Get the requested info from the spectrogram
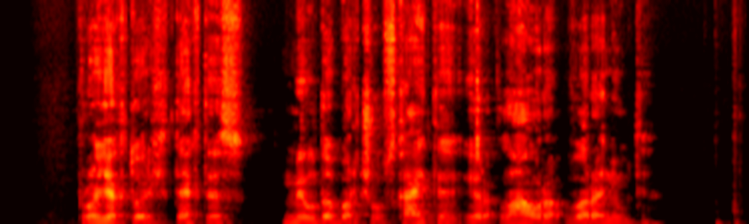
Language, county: Lithuanian, Utena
